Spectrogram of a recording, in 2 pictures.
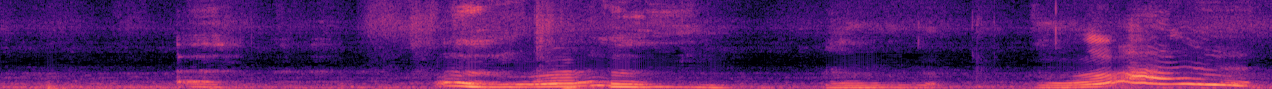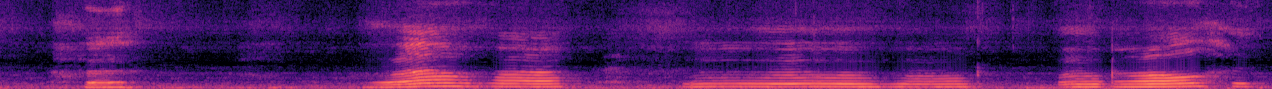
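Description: A baby babbles and coos up close.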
